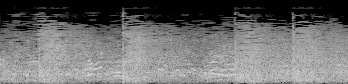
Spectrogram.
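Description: Fireworks going off: about four sharp bangs, roughly a second apart, over the steady chatter of a crowd.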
